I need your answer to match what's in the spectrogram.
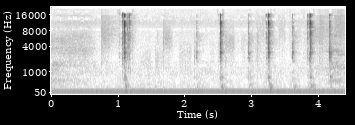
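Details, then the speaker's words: Turbo LS-swapped Caravan with 4L80E, transbrake relay bench-tested from a laptop with the van not running: crisp single clicks, about five in four seconds, over a low steady hum; relay pulls in cleanly, working. "so it sounds like the relay is working let's try this"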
